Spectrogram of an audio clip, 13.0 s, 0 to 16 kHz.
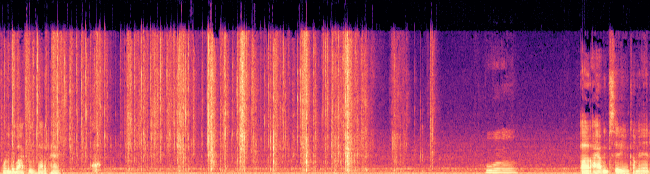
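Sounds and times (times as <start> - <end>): plastic wrapping crinkling and tearing: 0.0 - 8.8.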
